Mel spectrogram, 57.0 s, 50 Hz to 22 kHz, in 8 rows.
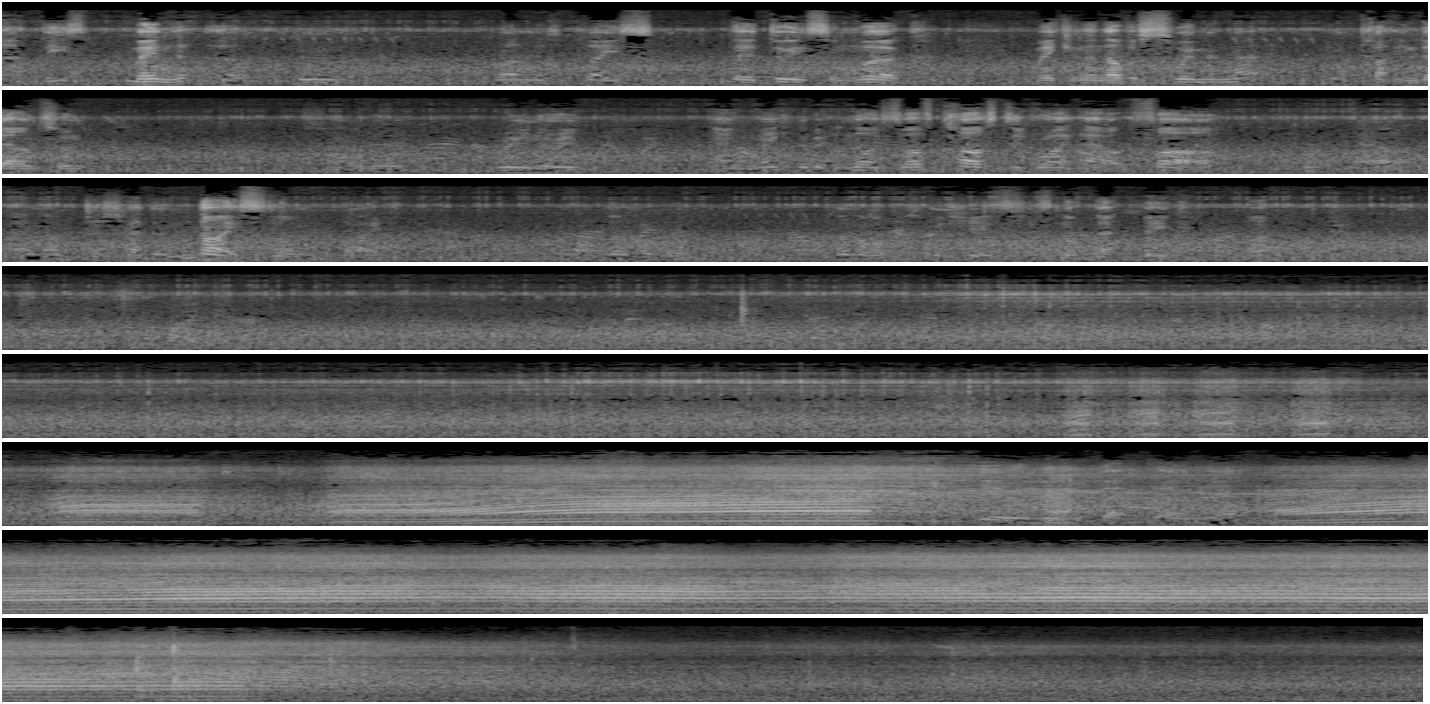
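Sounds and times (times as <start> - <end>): small petrol engine revving: 0.0 - 57.0.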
